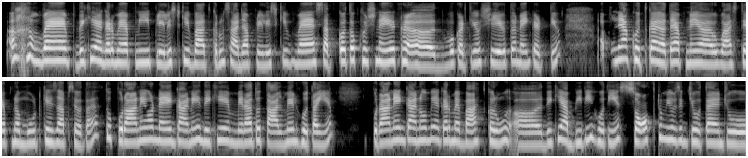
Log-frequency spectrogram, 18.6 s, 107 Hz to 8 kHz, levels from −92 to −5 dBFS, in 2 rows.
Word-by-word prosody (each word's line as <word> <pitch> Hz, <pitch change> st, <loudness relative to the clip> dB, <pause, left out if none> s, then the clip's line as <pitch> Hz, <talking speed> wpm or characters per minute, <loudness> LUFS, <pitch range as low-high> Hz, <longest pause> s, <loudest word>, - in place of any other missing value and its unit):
अह 315 Hz, 0 st, 0 dB, 0.2 s
बै 285 Hz, 0 st, +9 dB, 0.3 s
देखिए 260 Hz, +5 st, +2 dB
अगर 250 Hz, -3 st, +4 dB
मैं 250 Hz, 0 st, +2 dB
अपनी 245 Hz, +1 st, -1 dB
प्लेलिस्ट 245 Hz, +2 st, -1 dB
की 270 Hz, -1 st, -2 dB
बात 225 Hz, -1 st, +3 dB
करूँ 240 Hz, +2 st, -3 dB
साझा 225 Hz, -3 st, +1 dB
प्लेलिस्ट 220 Hz, +1 st, -4 dB
की 255 Hz, -, -7 dB, 0.2 s
मैं 235 Hz, +1 st, +6 dB
सबको 260 Hz, +2 st, +2 dB
तो -, -, +8 dB
खुश 270 Hz, 0 st, -2 dB
नहीं 260 Hz, 0 st, +3 dB
खा 245 Hz, -, +5 dB, 0.5 s
वो -, -, +3 dB
करती 230 Hz, +1 st, -3 dB
हूँ 245 Hz, -, -1 dB
शेयर 235 Hz, -2 st, +2 dB
तो 265 Hz, -, 0 dB
नहीं 230 Hz, -, -1 dB
करती 220 Hz, 0 st, -5 dB
हूँ। 255 Hz, -, -6 dB, 0.5 s
आपना 300 Hz, +5 st, +2 dB
खुद 285 Hz, -, +1 dB
का 280 Hz, -, +6 dB
जाता 245 Hz, 0 st, +3 dB
है -, -, +5 dB
अपने 240 Hz, -1 st, -2 dB
अ, 230 Hz, -2 st, +3 dB
वास्ते 225 Hz, +2 st, -1 dB
अपना 235 Hz, 0 st, -3 dB
मूड 230 Hz, +1 st, -4 dB
के 255 Hz, -, -2 dB
हिसाब 235 Hz, -2 st, -1 dB
से -, -, -2 dB
होता 210 Hz, 0 st, -5 dB
है। 345 Hz, -, -7 dB
तो 310 Hz, -, -2 dB
पुराने 240 Hz, +2 st, +2 dB
और 285 Hz, 0 st, -1 dB
नए 255 Hz, 0 st, +3 dB
गाने 245 Hz, +4 st, -1 dB
देखिए 265 Hz, +2 st, -3 dB
मेरा 235 Hz, +1 st, +1 dB
तो 265 Hz, -, -1 dB
ताल-मेल 220 Hz, +3 st, -1 dB
होता 225 Hz, -1 st, 0 dB
ही 210 Hz, 0 st, -1 dB
है 240 Hz, -, -7 dB, 0.5 s
पुराने 240 Hz, +4 st, +2 dB
गानों 270 Hz, -1 st, 0 dB
में 290 Hz, +1 st, -4 dB
अगर 265 Hz, -1 st, -2 dB
मैं 250 Hz, -3 st, -3 dB
बात 230 Hz, +2 st, -1 dB
करूँ 245 Hz, +1 st, -1 dB
अ, 210 Hz, 0 st, -2 dB
देखिए 235 Hz, +6 st, -3 dB
आप 250 Hz, -, +1 dB
बीदी 270 Hz, +6 st, -4 dB
होती 235 Hz, -1 st, -4 dB
हैं 270 Hz, -, -4 dB
सॉफ्ट 250 Hz, 0 st, 0 dB
म्यूज़िक 275 Hz, -3 st, -4 dB
जो -, -, 0 dB
होता 235 Hz, 0 st, -2 dB
है 230 Hz, -1 st, 0 dB
जो 220 Hz, -, 0 dB
245 Hz, 235 wpm, -23 LUFS, 230-265 Hz, 0.5 s, बै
